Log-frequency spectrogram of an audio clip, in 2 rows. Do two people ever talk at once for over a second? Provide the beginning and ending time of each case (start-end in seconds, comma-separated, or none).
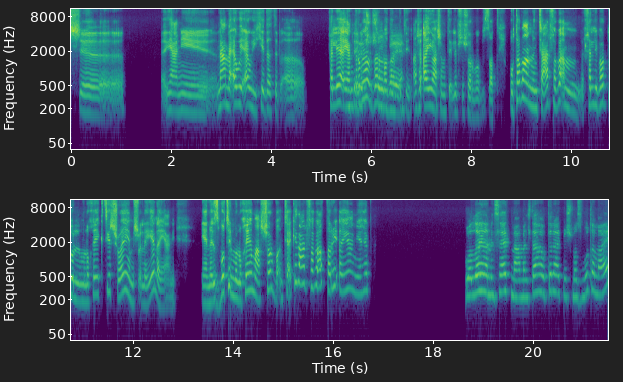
5.4-6.8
